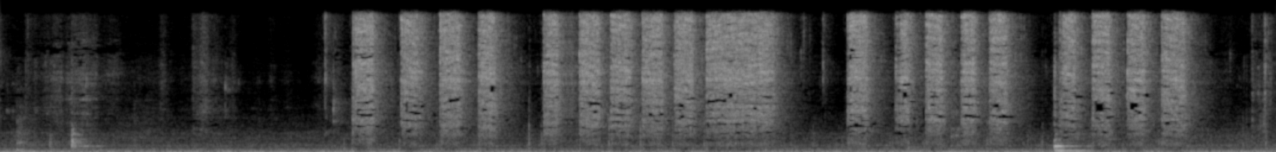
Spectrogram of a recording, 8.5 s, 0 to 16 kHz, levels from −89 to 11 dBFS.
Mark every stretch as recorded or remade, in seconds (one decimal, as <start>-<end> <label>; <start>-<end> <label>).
0.0-8.5 recorded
